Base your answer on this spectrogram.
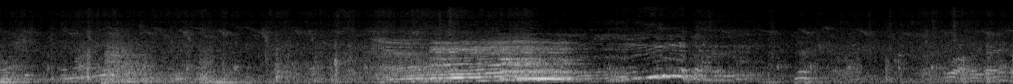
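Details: Agitated horned bull, about one ton, being led from its pen for the first time, utters a long, strained, wavering moo at mid-clip among low grunts and men talking nearby.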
